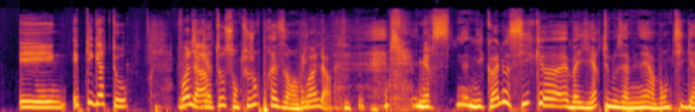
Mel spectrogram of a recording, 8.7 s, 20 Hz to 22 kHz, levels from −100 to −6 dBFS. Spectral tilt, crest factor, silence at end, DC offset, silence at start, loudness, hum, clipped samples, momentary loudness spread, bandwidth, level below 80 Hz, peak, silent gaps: -5.5 dB/octave; 14 dB; 0 s; under 0.1%; 0.25 s; -16 LUFS; none; under 0.1%; 8 LU; 15.5 kHz; -42 dBFS; -2 dBFS; none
